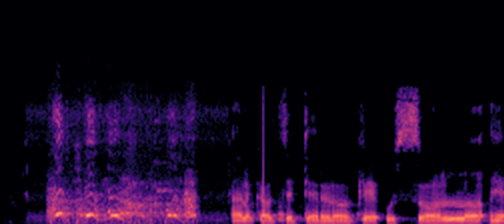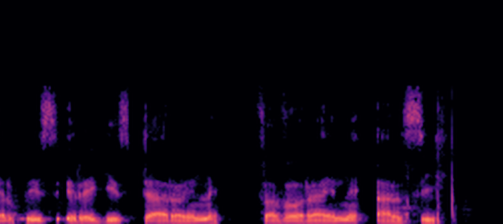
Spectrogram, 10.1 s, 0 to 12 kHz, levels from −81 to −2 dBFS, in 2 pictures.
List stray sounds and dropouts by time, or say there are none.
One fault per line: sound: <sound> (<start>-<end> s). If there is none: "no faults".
sound: bark (0.5-2.0 s)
